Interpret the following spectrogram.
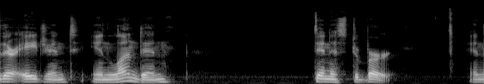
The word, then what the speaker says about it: DeBert: At that meeting, they wrote this letter to their agent in London, Dennys DeBert. And it's spelled like Dennys, the restaurant Dennys, without the apostrophe.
